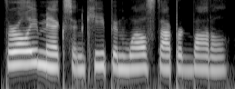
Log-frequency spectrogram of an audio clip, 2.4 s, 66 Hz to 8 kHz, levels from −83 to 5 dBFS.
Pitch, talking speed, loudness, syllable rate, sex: 210 Hz, 205 wpm, -16 LUFS, 5.6 syllables/s, female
